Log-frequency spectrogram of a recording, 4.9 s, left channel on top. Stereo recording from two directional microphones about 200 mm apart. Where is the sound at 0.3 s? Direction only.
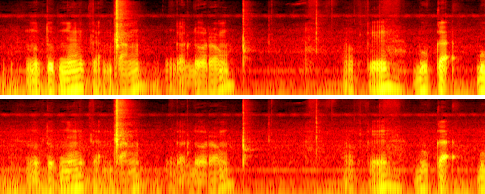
45° left (ahead or behind).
